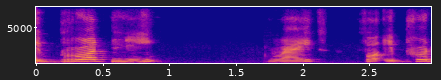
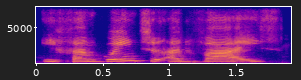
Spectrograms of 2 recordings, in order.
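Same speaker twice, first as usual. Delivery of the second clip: ordinary delivery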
